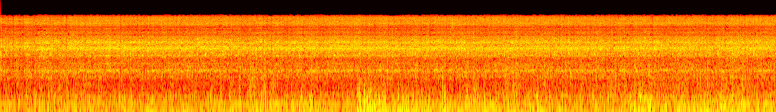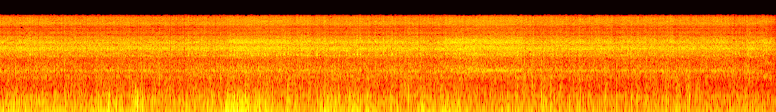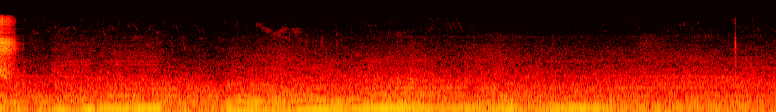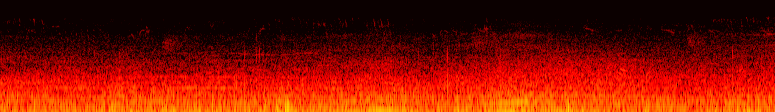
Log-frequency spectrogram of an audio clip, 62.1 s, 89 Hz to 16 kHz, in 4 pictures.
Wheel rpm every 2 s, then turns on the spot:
160, 160, 160, 160, 160, 160, 160, 160, 160, 160, 160, 160, 160, 160, 170, 100, 0, 0, 0, 0, 0, 0, 0, 0, 0, 0, 0, 0, 0, 0, 0.
none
